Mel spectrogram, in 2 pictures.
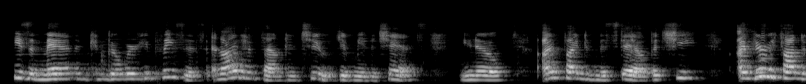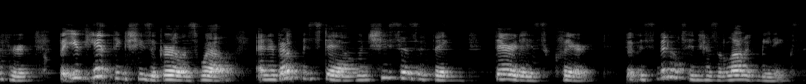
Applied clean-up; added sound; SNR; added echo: neural mask model DeepFilterNet 3.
